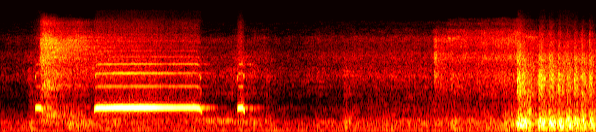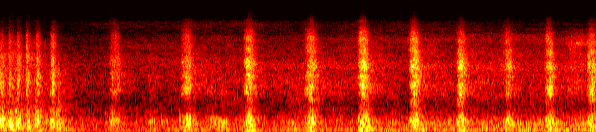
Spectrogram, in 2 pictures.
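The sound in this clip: A steam train runs on rails, opening with one bright, sustained whistle over hissing, then a moving rumble and a steady rhythm of many loud clacks of the wheels.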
